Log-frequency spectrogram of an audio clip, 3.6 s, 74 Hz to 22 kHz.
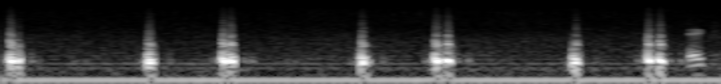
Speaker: Normal heart sounds in the pulmonary area with splitting of S2 during inspiration.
